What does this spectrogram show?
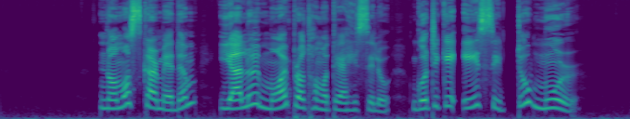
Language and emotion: Assamese, angry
